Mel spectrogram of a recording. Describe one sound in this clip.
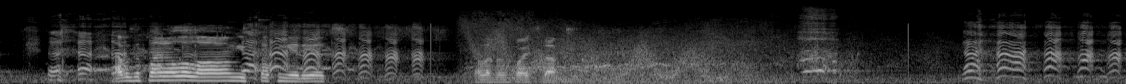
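A woman cackles loudly with wicked glee.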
